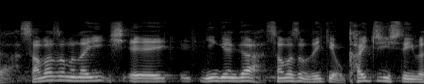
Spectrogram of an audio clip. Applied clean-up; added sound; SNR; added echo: none; none; none; none.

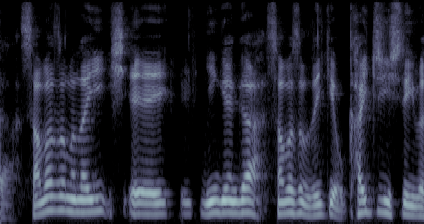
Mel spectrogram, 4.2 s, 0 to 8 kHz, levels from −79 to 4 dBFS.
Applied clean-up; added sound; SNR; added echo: neural mask model DeepFilterNet 3.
